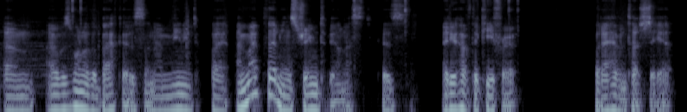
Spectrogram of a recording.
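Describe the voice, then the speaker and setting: A young man with a fairly low voice talks through a live game stream. He chats in an easygoing way and thinks out loud while he works through a puzzle. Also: animated, fast, gravelly. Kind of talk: casual live-stream chat.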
